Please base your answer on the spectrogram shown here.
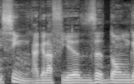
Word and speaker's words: Zedong: e sim a grafia zedong é para deixar mais próximo do que é no original em mandarim mesmo né a transliteração é mais próxima do que do que o tsetung que a gente vai pronunciar tsetung até porque a gente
